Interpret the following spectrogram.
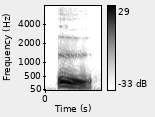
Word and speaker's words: œufs: Then, un œuf, des œufs. Okay, and we'll make the liaison here to make it sound more beautiful.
